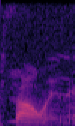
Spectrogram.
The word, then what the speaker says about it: Samhain: Half of these decorations are for Samhain, anyway. Samhain? You haven't been inside yet, have you? Trust me. That is not how I would have pronounced that from reading it.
